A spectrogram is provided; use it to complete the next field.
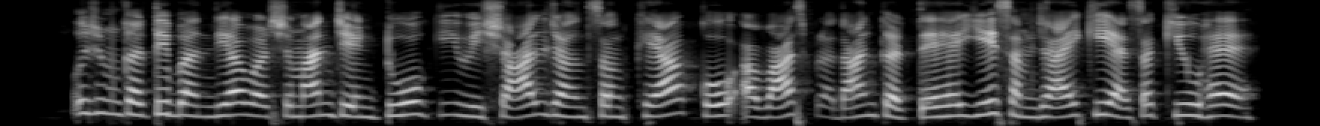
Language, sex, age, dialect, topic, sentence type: Hindi, female, 18-24, Hindustani Malvi Khadi Boli, agriculture, question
